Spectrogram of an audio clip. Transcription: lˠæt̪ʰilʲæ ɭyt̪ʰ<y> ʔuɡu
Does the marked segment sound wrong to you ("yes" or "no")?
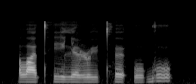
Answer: yes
